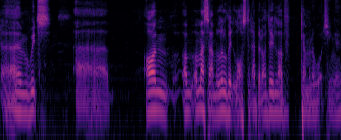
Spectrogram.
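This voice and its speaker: Long, frequent pauses break up a man's speech against noticeable background noise. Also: moderate pace. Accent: Australian. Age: 60s. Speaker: club cricketer. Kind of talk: casual chat.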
